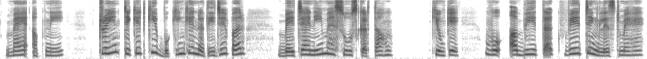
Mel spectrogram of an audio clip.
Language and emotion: Urdu, fearful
